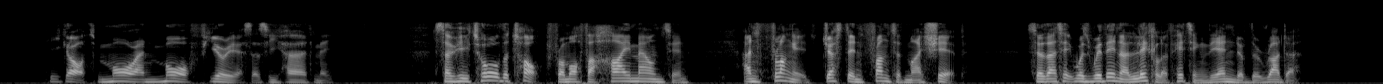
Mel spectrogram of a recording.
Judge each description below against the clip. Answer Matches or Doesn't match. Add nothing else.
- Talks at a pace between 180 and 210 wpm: Matches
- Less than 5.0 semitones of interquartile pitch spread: Doesn't match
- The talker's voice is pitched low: Matches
